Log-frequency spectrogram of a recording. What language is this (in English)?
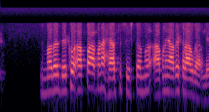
Punjabi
